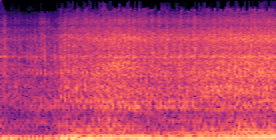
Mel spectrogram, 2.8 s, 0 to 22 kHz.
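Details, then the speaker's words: NA Mazda Miata MX-5 with crank-no-start, after replacing the crank angle sensor, sat about a month: engine catches and settles into a smooth, even run with a clean rev; normal running after repair. "So after putting the crank angle sensor in, this is a moment of truth, if it will start or not. Yeah! Diagnosis was right."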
